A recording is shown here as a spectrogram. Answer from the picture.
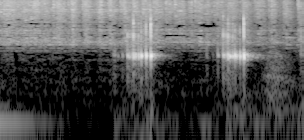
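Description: Two brief crunching handling sounds, about three-quarters of a second apart, over a faint hiss, as hands work a red hairband.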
